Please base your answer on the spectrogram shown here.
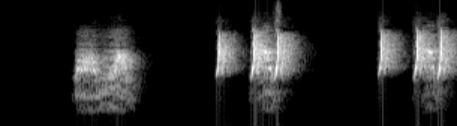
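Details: A single common quail calling outside a cage gives sharp, liquid clipped notes, a short note then a quick double note, repeated roughly once a second in a quiet setting.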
